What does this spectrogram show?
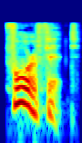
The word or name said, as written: forfeit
